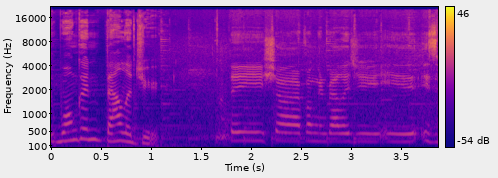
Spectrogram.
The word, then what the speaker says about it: Wongan-Ballidu: Stop rushing, escape the hustle and bustle and get busy living in the Shire of Wongan-Ballidu, or as the locals say, Wongan-Ballidu.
